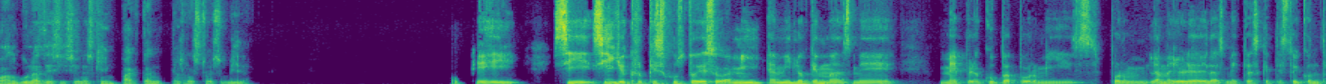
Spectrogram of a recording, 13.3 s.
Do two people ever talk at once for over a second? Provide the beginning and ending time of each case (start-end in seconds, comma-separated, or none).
none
